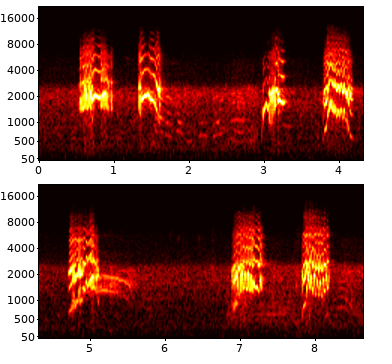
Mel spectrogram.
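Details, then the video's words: Alexandrine parakeet giving loud, harsh, grating squawks, seven separate bursts in about nine seconds at irregular spacing, some paired closely, each short and rasping with a slight downward bend, against a quiet background. "Parakeet calls and sounds | Alexandrine Parakeet"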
